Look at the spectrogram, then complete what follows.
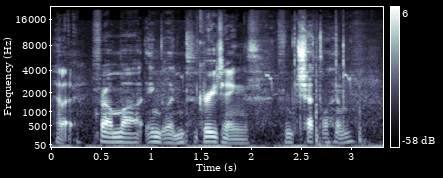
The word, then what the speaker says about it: Cheltenham: From Cheltenham. Cheltenham. Is that not how you pronounce it? That's close. You're closer than most Americans.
